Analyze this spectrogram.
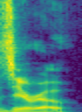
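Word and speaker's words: Z3R0: It's kind of like how my name is spelled Z3 R0, but it's pronounced zero.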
